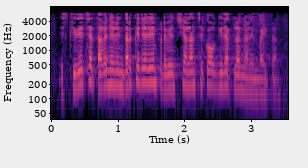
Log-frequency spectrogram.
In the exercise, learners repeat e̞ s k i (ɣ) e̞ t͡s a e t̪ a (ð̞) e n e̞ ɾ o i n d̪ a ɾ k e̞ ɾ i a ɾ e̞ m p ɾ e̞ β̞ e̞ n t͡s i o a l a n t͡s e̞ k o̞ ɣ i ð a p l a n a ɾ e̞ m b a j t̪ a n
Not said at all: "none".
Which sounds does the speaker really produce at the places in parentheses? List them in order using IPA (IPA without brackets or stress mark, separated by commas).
ð, ɣ̞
